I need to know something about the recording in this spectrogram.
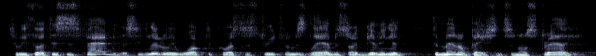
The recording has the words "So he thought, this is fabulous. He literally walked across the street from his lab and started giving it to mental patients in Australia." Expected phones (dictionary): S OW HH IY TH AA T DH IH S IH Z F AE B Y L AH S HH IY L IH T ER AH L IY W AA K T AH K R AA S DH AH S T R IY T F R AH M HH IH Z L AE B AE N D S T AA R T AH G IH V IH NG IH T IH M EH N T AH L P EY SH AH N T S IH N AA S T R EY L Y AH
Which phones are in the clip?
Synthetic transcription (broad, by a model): S OW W IY TH AA T DH IH S IH Z F AE B Y L AH S HH IY L IH T ER L IY W AA K T AH K R AA S DH AH S T R IY T F R AH M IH Z L AE B N S T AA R G IH V IH NG IH T IH M EH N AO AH P EY SH N T S IH N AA S T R EY L Y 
